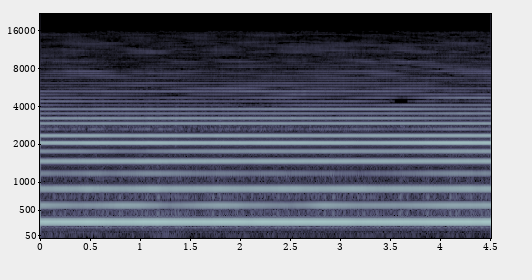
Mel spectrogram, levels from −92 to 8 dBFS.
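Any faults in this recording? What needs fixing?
Nothing here needs fixing; the music has no faults.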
